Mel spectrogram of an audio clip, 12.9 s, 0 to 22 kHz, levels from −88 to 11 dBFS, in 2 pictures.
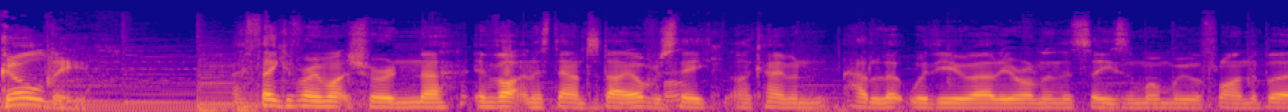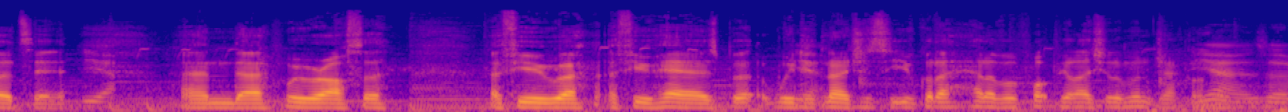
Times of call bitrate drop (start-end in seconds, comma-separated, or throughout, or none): none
